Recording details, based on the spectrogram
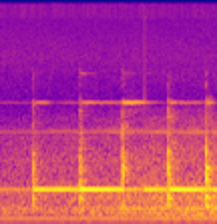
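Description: A gold-plated tuning-fork putter striking a ball at its sweet spot, five evenly spaced ringing taps over a sustained pure bell-like tone that lingers between hits.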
